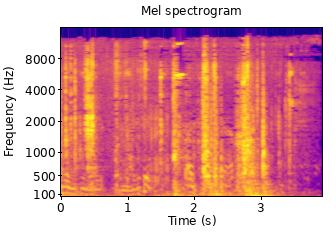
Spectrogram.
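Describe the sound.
An old homemade bolt rattles and scrapes as it is worked open, followed by the old door of a small sheet-metal shack in Rwanda swinging with clunks and a creak, while a person talks over it.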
